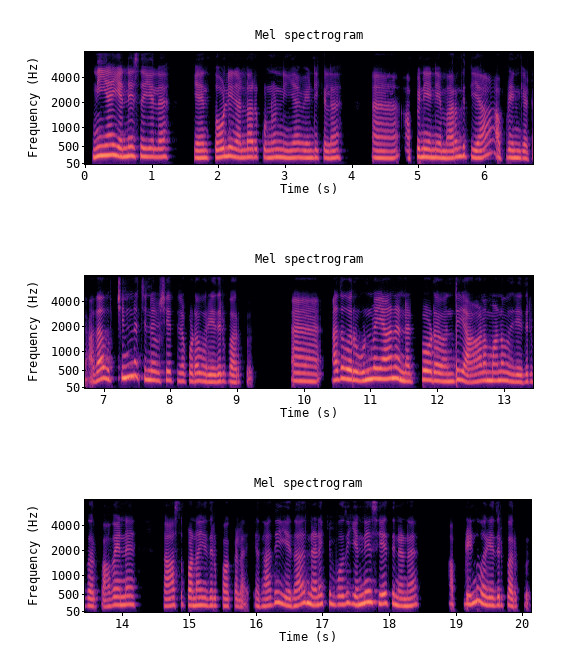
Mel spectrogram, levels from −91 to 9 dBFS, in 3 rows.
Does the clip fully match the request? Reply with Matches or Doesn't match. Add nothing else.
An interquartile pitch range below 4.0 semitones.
Matches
